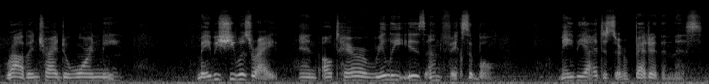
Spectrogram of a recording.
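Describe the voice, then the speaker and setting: A woman playing an earnest, anxious but quietly defiant scientist in a video game audio log, hesitant and confiding. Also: lowish voice, slight background noise, lightly acted.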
